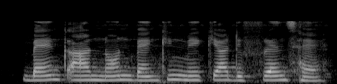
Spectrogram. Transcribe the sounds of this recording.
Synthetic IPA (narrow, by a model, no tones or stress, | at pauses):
bɛ̃ːŋkaːɾnɔːnbɛ̃ːŋkɪ̃ŋɡmẽkjaːɖɪfɾə̃nsɦɛː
